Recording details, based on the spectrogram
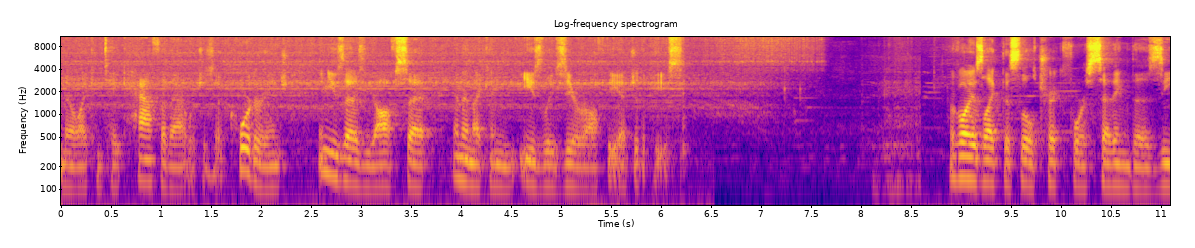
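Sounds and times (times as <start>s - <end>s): man talking: 0.0s - 6.3s, 8.9s - 11.0s.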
